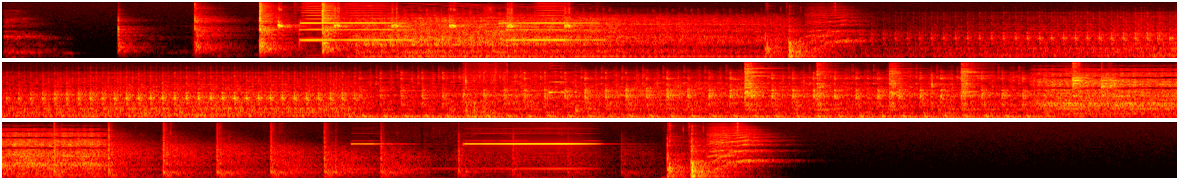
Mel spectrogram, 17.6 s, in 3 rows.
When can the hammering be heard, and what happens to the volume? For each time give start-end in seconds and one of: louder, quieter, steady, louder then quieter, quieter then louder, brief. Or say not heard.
0.0-1.9 brief
9.6-15.6 quieter.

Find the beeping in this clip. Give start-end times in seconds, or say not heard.
1.4-3.0, 8.2-8.8, 13.4-14.8.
